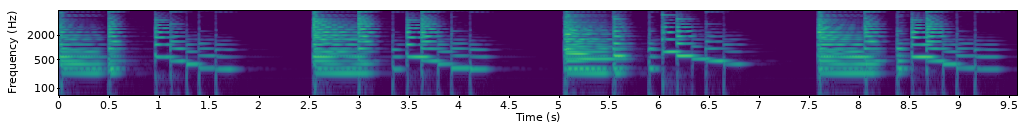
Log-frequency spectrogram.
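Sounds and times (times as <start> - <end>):
electric piano: 0.0 - 1.8, 2.6 - 4.3, 5.1 - 6.9, 7.6 - 9.4.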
